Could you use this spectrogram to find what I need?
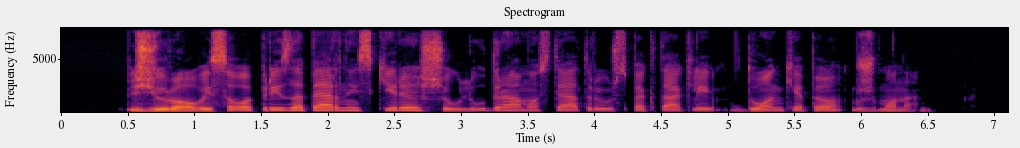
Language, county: Lithuanian, Alytus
